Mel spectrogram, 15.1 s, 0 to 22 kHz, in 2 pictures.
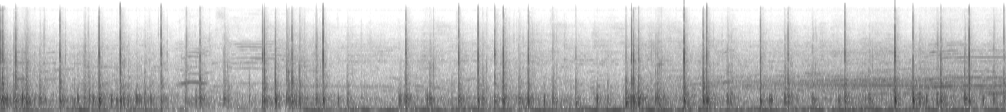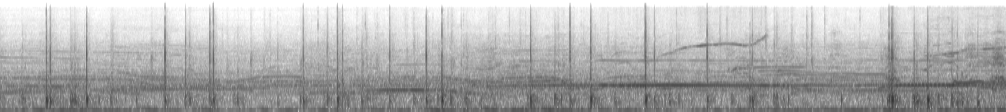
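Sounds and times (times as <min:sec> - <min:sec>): fireworks crackling and popping: 0:00.0 - 0:15.0
faint wavering whistles: 0:11.8 - 0:15.0.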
